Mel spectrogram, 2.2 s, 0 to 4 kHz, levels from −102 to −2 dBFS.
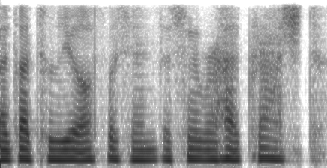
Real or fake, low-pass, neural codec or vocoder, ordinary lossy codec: fake; 3.6 kHz; codec, 16 kHz, 1 kbps, FunCodec, trained on Chinese and English, 50 frames a second; AAC, 32 kbps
